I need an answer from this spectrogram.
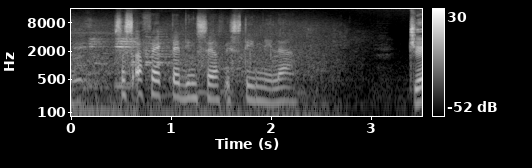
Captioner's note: in Filipino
